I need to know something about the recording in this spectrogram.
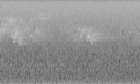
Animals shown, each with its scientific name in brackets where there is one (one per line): Chestnut-sided Warbler (Setophaga pensylvanica)
Red-eyed Vireo (Vireo olivaceus)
